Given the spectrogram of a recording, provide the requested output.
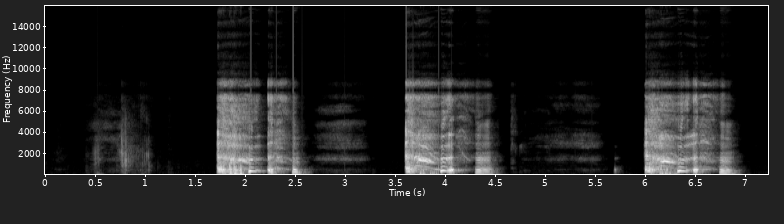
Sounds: Cough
